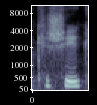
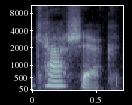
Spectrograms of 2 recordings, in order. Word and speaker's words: Kashyyyk: uh it's it's actually this is kashik or kashyyyk depending on how you pronounce it um many things in star wars have different vowel pronunciations like emphasis so this is actually kashik um this is chewbacca's home planet this is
